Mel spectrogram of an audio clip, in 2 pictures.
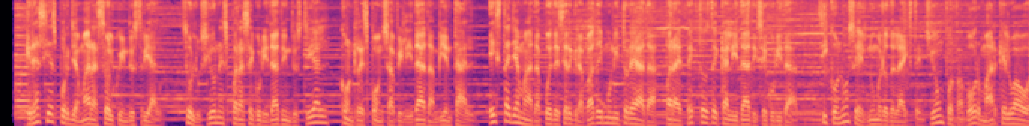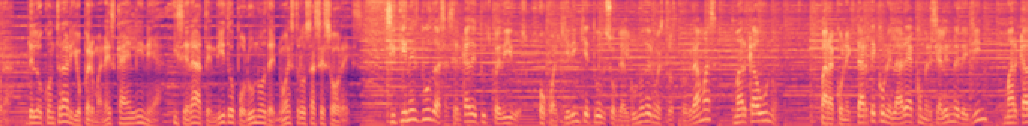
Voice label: spanish latin american ivr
